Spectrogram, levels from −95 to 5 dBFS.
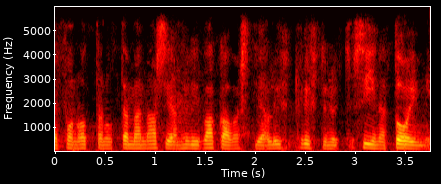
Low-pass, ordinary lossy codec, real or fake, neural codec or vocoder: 5.4 kHz; Opus, 16 kbps; fake; vocoder, 44.1 kHz, 80 mel bands, Vocos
